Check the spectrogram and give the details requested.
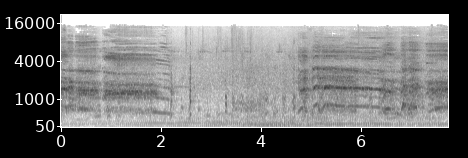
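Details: Dawn crowing from chickens sunning in the morning; a long harmonic crow ends in a falling drawl, then a quieter gap with clicks and low hum before a second sustained crow.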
